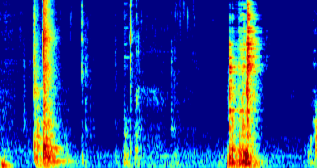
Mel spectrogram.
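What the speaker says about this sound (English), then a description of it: "Give that a scrape." Someone scrapes a cooking pot with a utensil in two rough metallic bursts, with lighter taps and clinks between them, close and clear in a quiet kitchen.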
